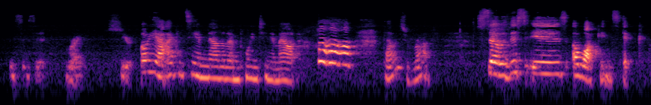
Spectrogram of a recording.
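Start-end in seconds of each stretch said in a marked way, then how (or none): 4.2-5.1 short high burst of laughter; laughing after failing to spot the bug. Real, not acted. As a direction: laugh at yourself. Laughing at own struggle.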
